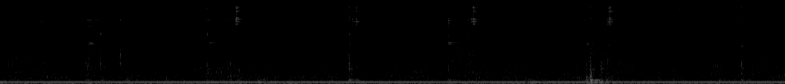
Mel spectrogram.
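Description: Faint sound of a knife sawing horizontally through a baked sponge cake to split it into two layers, with a few scattered light clicks over a steady low hum.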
